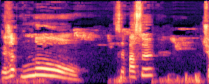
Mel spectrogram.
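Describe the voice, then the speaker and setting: A woman's voice with very wide pitch swings amid noticeable background noise. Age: 40s. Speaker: beauty influencer. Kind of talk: live stream tutorial. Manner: slow with pauses.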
